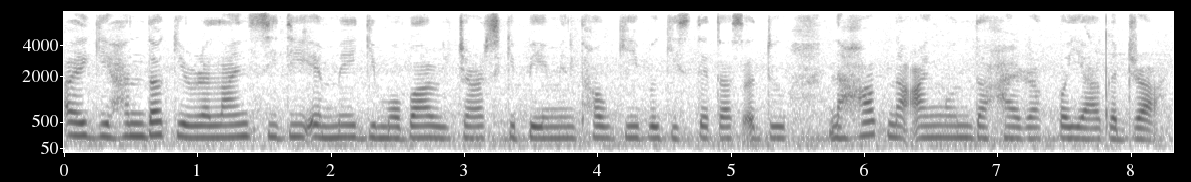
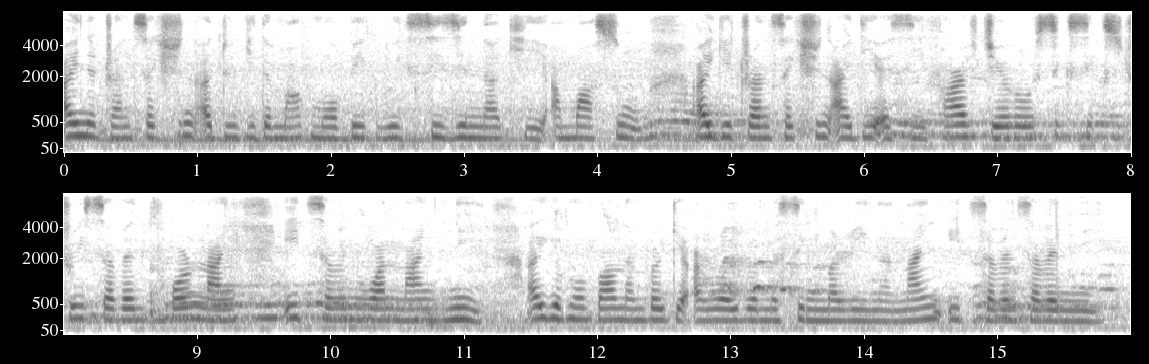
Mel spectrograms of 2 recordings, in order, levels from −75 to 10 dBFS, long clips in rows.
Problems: constant background noise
